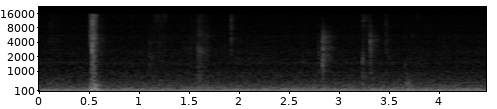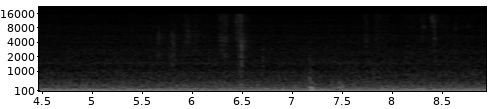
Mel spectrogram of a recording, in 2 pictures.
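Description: Steady low hum of room noise with no speech, broken by a few faint, short clicks; the sharpest comes about half a second in.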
